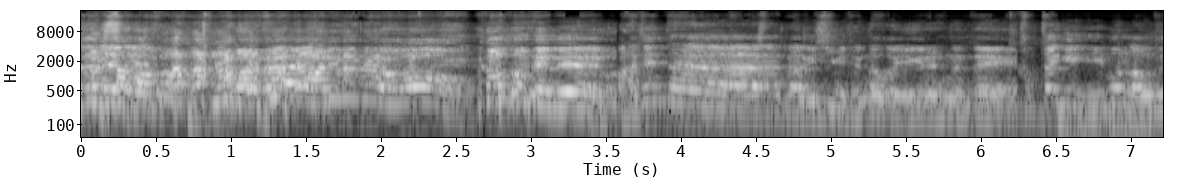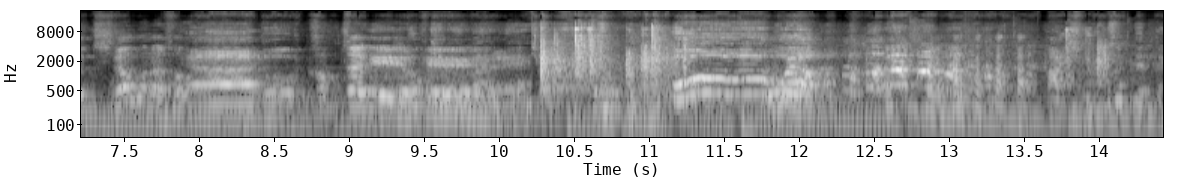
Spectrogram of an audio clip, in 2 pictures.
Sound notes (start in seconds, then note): 10.3 crash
